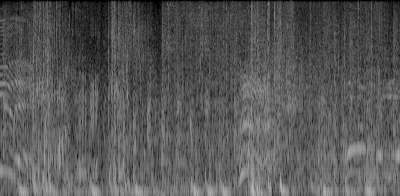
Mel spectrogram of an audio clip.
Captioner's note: guns firing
